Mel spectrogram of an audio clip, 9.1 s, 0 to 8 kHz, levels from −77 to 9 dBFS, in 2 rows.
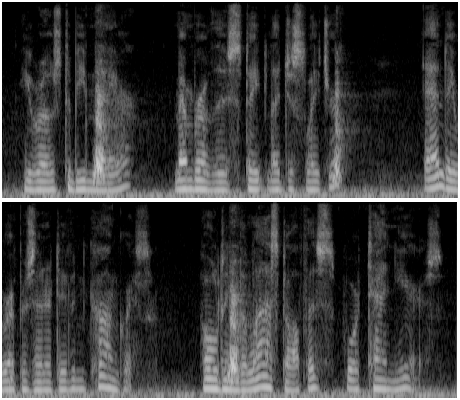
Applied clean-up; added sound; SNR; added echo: none; Dog; 5 dB; none.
